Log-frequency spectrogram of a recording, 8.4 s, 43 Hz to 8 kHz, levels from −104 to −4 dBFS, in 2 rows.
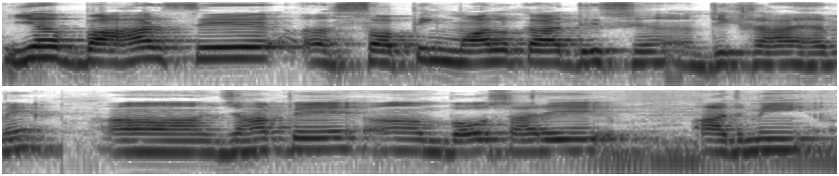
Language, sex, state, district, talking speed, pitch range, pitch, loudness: Hindi, male, Uttar Pradesh, Varanasi, 145 wpm, 175-205 Hz, 190 Hz, -20 LUFS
